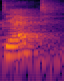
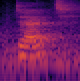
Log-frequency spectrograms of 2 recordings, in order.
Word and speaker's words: debt: And the word debt, it's D-E-B-T, but the B is silent. Okay, so let me write that down here. Debt.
